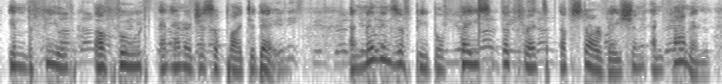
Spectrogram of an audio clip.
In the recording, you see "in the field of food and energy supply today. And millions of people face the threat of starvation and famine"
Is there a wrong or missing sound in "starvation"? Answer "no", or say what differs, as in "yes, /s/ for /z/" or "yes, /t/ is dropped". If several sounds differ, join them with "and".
no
